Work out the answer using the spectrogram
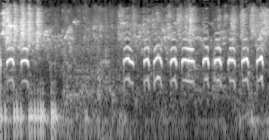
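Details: Male cockatiel showing courtship behaviour toward a female in a cage; a brief noisy scuffle first, then a steady series of short, arched whistled notes repeated rapidly, roughly three to four per second.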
